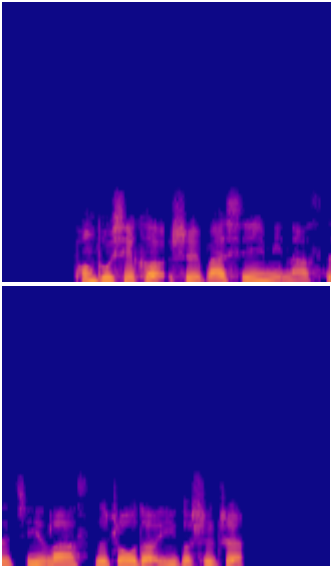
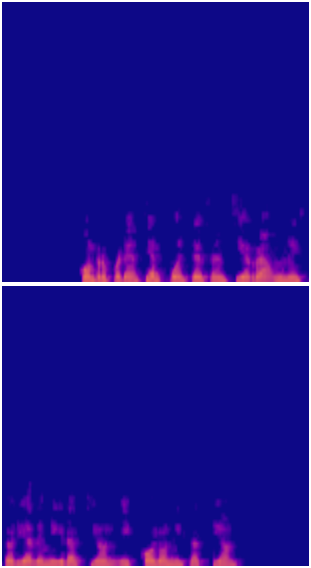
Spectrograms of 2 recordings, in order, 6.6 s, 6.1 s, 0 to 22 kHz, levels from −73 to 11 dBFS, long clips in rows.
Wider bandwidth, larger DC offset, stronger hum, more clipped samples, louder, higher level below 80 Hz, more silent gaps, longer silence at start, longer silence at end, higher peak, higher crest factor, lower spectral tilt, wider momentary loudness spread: about the same, 7.2 kHz vs 6.6 kHz; neither; neither; neither; first, -19 LUFS vs -29 LUFS; first, -68 dBFS vs -74 dBFS; first, 4.17-4.21 s vs none; about the same, 0.75 s vs 0.8 s; first, 0.9 s vs 0.7 s; first, -2 dBFS vs -12 dBFS; about the same, 18 dB vs 18 dB; about the same, -6.5 dB/octave vs -7 dB/octave; about the same, 7 LU vs 7 LU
